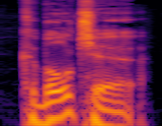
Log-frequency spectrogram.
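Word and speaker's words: Caboolture: okay to your uh how do you say your hometown Kabula and that's uh c a b o o l t u r e correct yes and just wanted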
